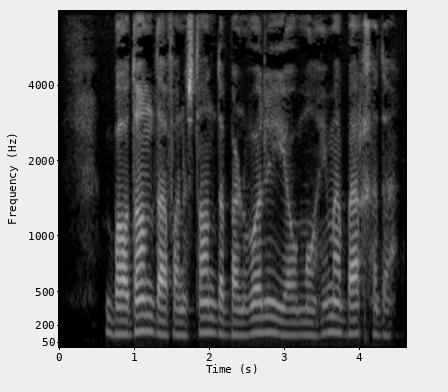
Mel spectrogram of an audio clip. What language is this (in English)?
Pashto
